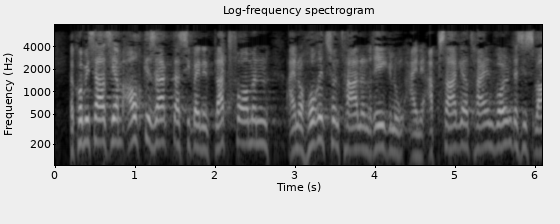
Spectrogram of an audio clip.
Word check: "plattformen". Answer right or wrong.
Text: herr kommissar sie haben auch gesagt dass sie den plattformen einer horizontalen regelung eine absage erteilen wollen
right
